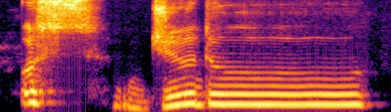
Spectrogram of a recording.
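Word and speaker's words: اسجدوا: This third letter, the Jim, has a dhamma on the top. So what stroke will we put on the alif here? A dhamma. Excellent, well done. So we will pronounce this like this.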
